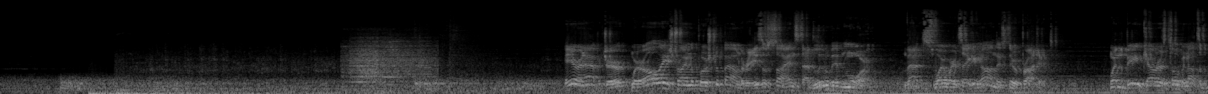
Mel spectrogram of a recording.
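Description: A lift rumbles and rattles as it rises.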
